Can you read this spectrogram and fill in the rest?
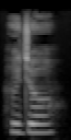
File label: "hwjo", Apatani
